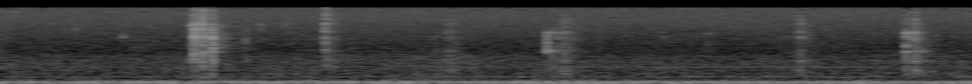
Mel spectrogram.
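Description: Close-miked crisp little crunches and clicks of magnolia petals being bitten and chewed, about six of them spaced roughly half a second apart, the sharpest about a second in, over a steady low hum.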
